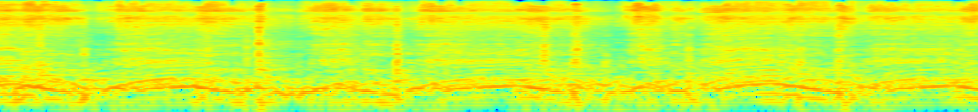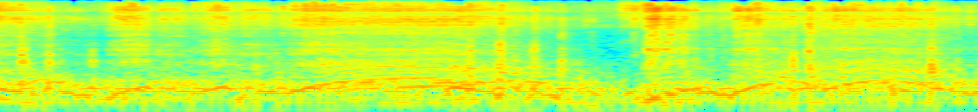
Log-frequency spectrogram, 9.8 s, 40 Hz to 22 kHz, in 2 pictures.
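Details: Ford 460 big-block from a neglected farm chore truck, first run on a gravity-fed lawn mower tank and the original mechanical fuel pump, no cooling system: a deep rumble swelling and settling with each blip. No smoke, no clatter, great oil pressure.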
